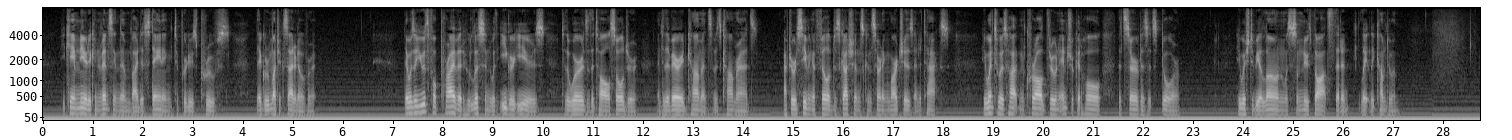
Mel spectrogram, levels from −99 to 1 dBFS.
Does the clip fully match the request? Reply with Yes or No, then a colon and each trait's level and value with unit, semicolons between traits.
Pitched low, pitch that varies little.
Yes: very low, 95 Hz; narrow, 2.3 semitones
